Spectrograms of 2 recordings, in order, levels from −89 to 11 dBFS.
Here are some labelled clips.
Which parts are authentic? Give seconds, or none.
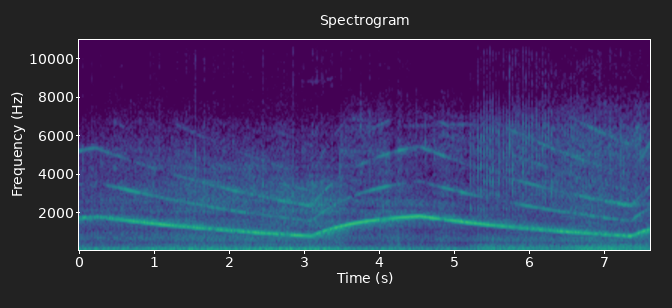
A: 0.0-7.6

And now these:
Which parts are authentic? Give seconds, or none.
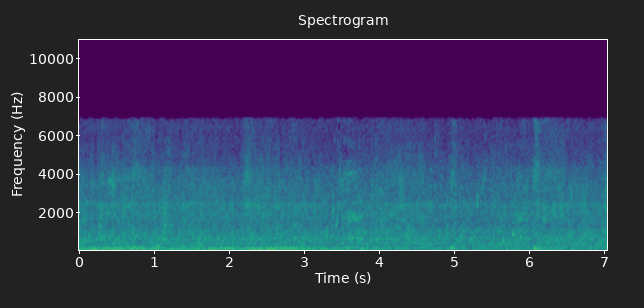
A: 3.3-3.9; 4.7-5.9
